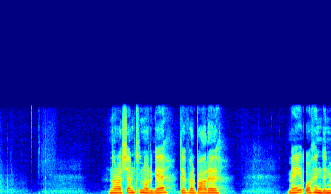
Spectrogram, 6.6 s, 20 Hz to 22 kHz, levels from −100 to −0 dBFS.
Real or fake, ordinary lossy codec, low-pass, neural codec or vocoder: fake; none; 9.9 kHz; vocoder, 44.1 kHz, 128 mel bands, Pupu-Vocoder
